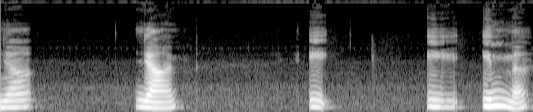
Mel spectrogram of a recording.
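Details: Stammering demonstrated (acted) by a speech therapist, with sound and word repetitions; she attributes stammering to small neurological disturbances in brain language centres, genetics, or learning by imitation.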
